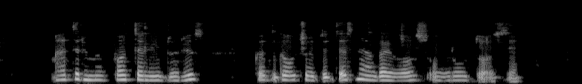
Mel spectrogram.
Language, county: Lithuanian, Marijampolė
